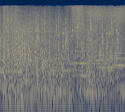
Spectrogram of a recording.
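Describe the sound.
An airstrike explosion produces a loud, continuous booming roar that stays dense and heavy for the whole clip, with no separate blasts standing out and no voices.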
